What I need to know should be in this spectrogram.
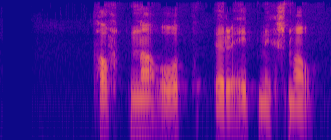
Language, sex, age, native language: Icelandic, male, 40-49, Icelandic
